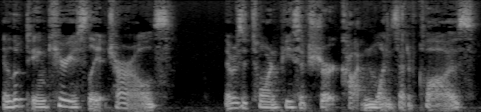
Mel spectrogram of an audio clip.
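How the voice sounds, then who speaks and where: A woman giving a dramatic, suspenseful narration of a scary story, sometimes hushed and lingering on words. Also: mid-range voice, steady tone, measured pace, vocal fry, slight background noise. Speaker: story reader.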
